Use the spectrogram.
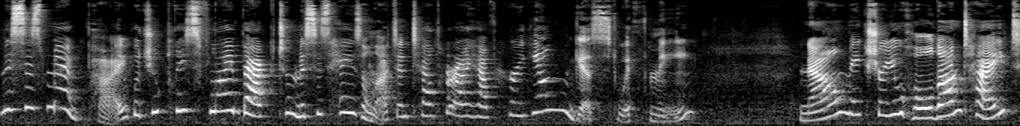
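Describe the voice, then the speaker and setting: Using a put-on character voice, a woman speaks fairly slowly at an extremely high pitch with very wide pitch swings, over clear background noise. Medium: read story. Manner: polite, gentle.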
